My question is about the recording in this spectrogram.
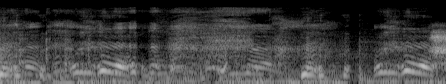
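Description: People laughing, with overlapping high-pitched laughs repeating throughout.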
